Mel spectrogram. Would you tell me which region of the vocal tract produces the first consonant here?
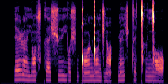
retroflex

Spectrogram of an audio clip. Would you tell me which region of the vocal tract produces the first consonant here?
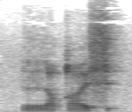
tongue tip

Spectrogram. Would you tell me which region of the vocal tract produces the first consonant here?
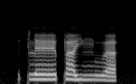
lips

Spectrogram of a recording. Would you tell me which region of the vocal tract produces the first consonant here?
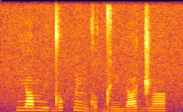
palate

